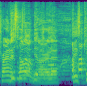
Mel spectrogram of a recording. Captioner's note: laughing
